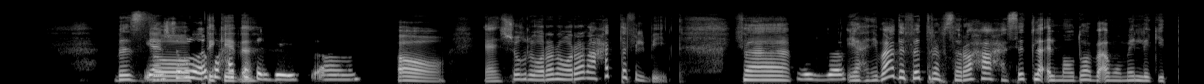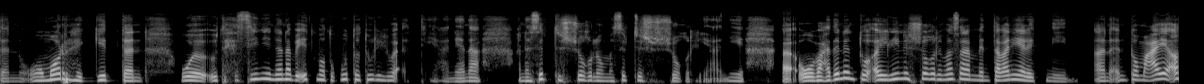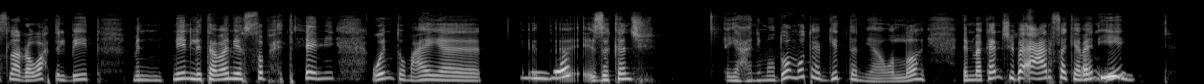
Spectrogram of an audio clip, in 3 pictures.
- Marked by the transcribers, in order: tapping; laughing while speaking: "تاني"; tsk; distorted speech
- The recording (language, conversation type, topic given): Arabic, podcast, إزاي نقدر نحط حدود واضحة بين الشغل والبيت في زمن التكنولوجيا؟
